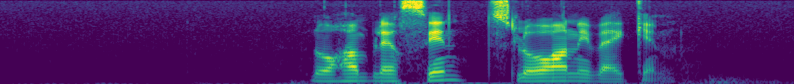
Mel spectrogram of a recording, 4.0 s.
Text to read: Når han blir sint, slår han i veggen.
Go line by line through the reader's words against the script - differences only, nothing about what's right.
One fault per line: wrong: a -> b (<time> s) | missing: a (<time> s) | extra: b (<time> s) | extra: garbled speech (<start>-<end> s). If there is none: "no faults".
no faults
